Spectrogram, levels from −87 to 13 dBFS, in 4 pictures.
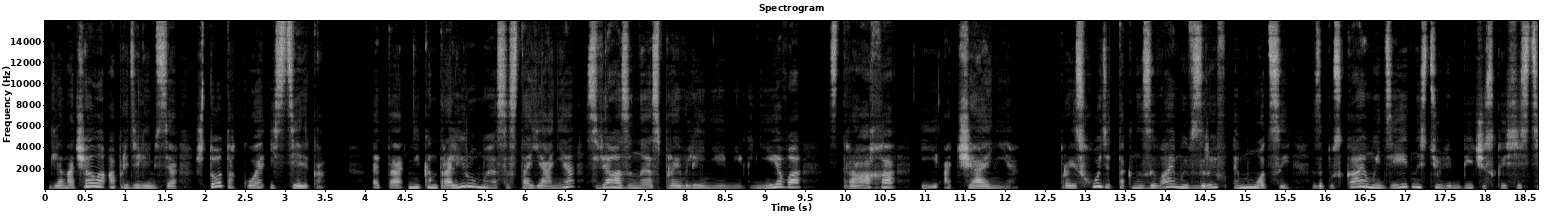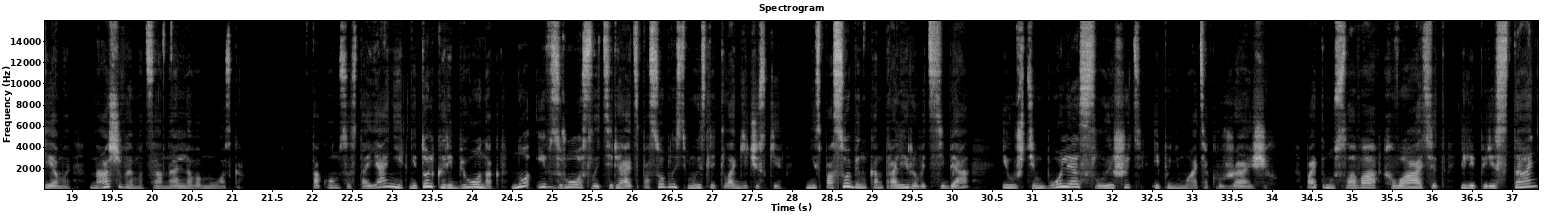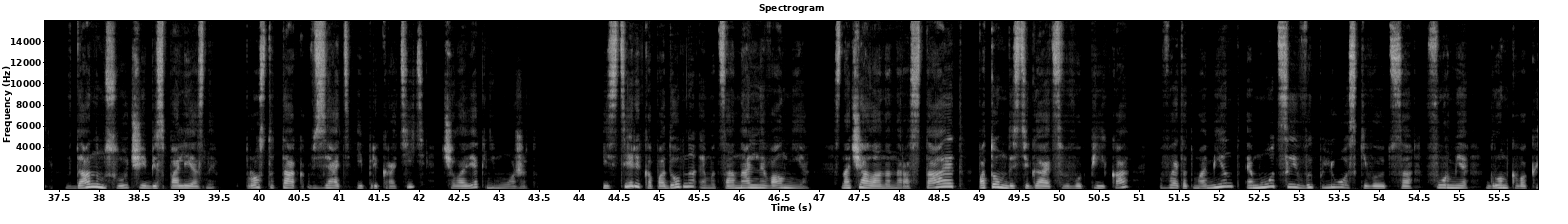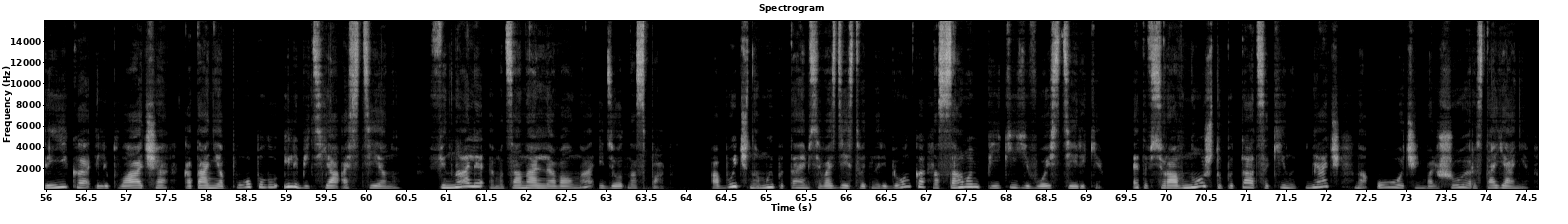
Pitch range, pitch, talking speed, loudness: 175-230 Hz, 190 Hz, 105 wpm, -24 LUFS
